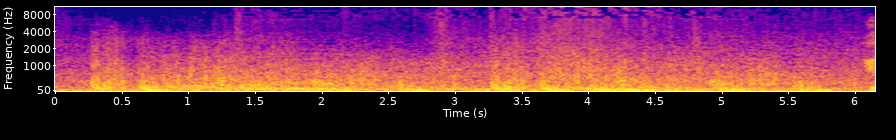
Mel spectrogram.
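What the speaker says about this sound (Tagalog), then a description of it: "Ang bagyo ni Poseidon." Rumbling thunder from a storm summoned by the sea god Poseidon, a dense, continuous low roar with rain-like hiss and wind buffeting, loud and steady throughout with no voices.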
